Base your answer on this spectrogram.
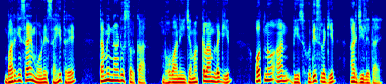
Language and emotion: Santali, neutral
